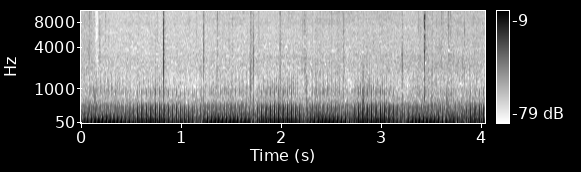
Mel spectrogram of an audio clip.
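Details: Close, rumbling cat purr in clear breathing cycles, swelling and easing about twice per second, with a few faint fireplace crackles in the background.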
